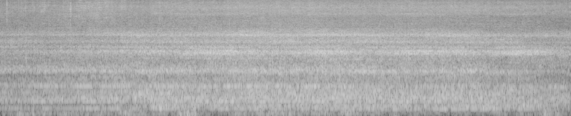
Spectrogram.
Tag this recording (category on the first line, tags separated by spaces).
Sound effects > Vehicles
Finland Public-transport Tram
